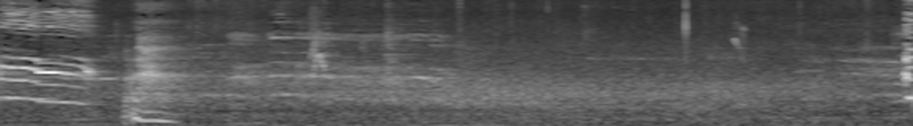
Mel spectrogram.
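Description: A small rooster's crow ends in the first half second, its last note falling away, and a short downward call follows about a second in. After that it is quieter, with faint drawn-out calls in the background.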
